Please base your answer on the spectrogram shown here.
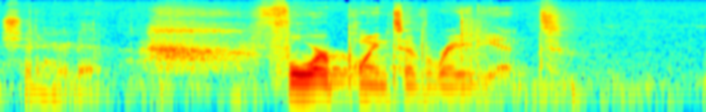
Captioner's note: sighs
